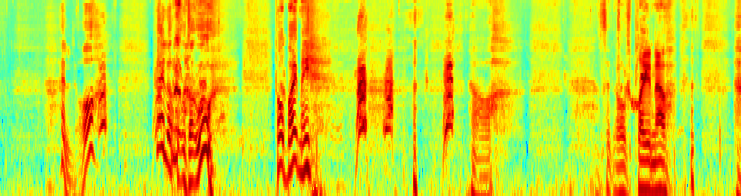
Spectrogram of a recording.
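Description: A young woman calls out brightly to dogs close by.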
